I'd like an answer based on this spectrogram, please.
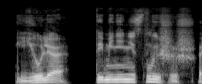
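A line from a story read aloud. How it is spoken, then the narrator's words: Sharp reply. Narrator (Russian): резко ответил я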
